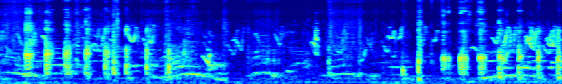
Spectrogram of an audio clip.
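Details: Partridge and pheasant chicks, kept birds being given traditional desi feed, give a dense chorus of short, high, upward-flicking peeps, many overlapping and repeated several times a second, with brief clicks.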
